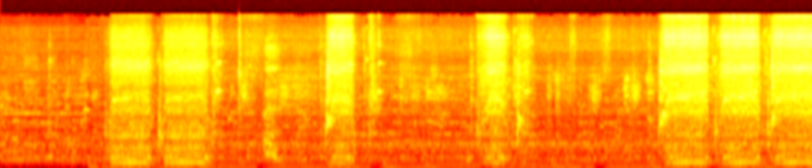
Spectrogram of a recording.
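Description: Industrial lockstitch sewing machine stitching in short runs, with the longest, steadiest run near the end, as foam-lined pillow fabric is fed through for diagonal quilting seams. Between runs the fabric rustles as it is turned and repositioned.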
